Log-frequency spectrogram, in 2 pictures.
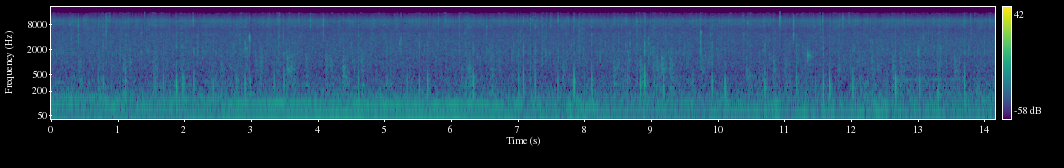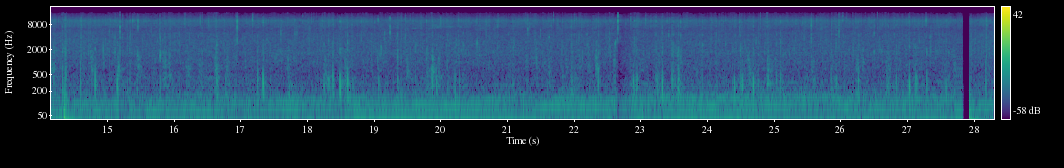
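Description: Steady rain falling, with many separate drops ticking over an even hiss. The sound cuts out for an instant near the end, then comes straight back.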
